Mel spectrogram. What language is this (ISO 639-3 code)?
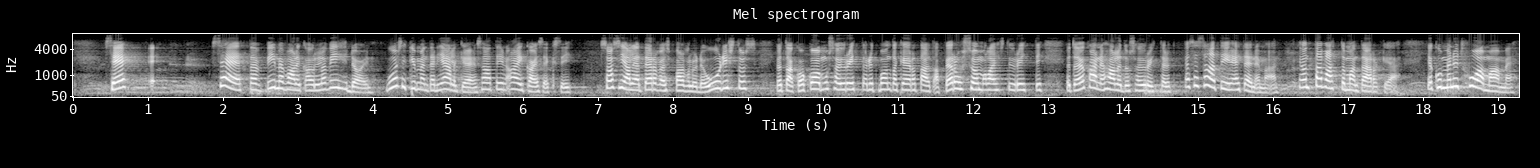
fin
